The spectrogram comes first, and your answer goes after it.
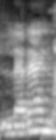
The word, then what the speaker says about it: laranja: Escucha la pronunciación. Laranja.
